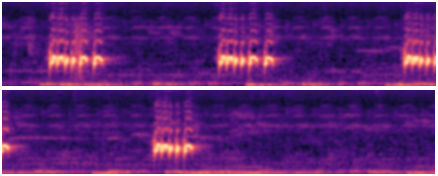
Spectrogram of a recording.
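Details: Local zebra dove female calling the male, a lure recording: four loud phrases of rapid bubbling coos, each about half a second long and repeated roughly every two and a half seconds, over steady low rumble.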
